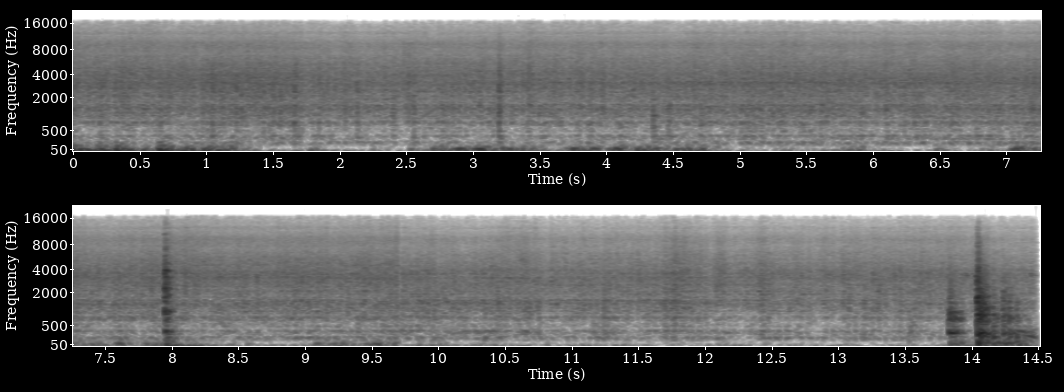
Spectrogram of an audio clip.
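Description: Sausages fry in a pan at home, a steady soft broadband sizzle running throughout at low level, with a couple of sharp clicks or taps near the middle and end, no talking.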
